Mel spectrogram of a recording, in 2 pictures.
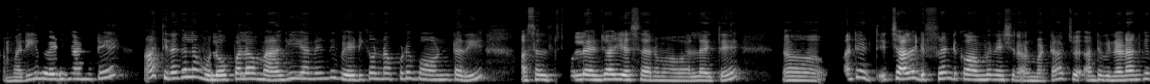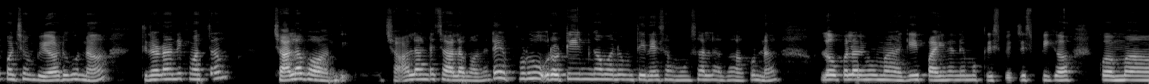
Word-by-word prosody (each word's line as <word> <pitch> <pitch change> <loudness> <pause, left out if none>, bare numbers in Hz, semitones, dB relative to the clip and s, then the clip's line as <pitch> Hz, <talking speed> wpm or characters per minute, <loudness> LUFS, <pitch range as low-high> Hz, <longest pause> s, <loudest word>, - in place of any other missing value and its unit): మరీ 170 +5 -2
వేడిగా 250 0 +2
అంటే 245 +5 -3 0.4
ఆ! - - +6
తినగలము. 310 -1 +1
లోపల 220 +4 +2 0.2
మ్యాగీ 210 +5 +2
అనేది 270 +3 -4
వేడిగా 215 +1 +2
ఉన్నప్పుడే 260 +2 -4
బాగుంటది. 220 -1 -1 0.5
అసలు 220 +3 +1 0.2
ఫుల్ 215 +2 0
ఎంజాయ్ 230 +2 +4
చేస్తారు 210 -3 +1
మా 180 - -3
వాళ్లయితే. 180 +2 0 0.6
ఆహ్, 185 -2 0 0.3
అంటే 250 +7 -2 0.4
చాలా 255 +2 +8
డిఫరెంట్ 265 +4 -1
కాంబినేషన్ 220 -2 +1
అన్నమాట. 175 +1 -3 0.2
చు 240 - -2
అంటే 200 +2 0
వినడానికి 210 +5 +2
కొంచెం 235 +1 -2
వియర్డ్‌గున్న 205 +2 +1 0.5
తినడానికి 240 +4 +1
మాత్రం 255 +5 -3 0.6
చాలా 205 +6 +7
బాగుంది. 190 -3 +1 0.5
చాలా 220 +4 0
అంటే 235 0 -2
చాలా 195 -1 +4
బాగుంది. 180 +1 -4
అంటే 285 +6 +1
ఎప్పుడూ 270 -1 -3 0.2
రొటీన్‌గా 240 +1 0
మనం 230 0 -1
తినే 210 -1 +1
సమోసాల్లా 210 +1 -3
గాకుండా, 185 0 -4 0.6
లోపలేమో 220 0 +3
మ్యాగీ 200 0 +1
పైన 195 0 +3
నేమో 205 0 -3
క్రిస్పీ 190 0 -7
క్రిస్పీగా 200 -1 -2
న్ - - -9 0.3
కొ 205 - +1 0.2
మా 200 -1 +2
215 Hz, 135 wpm, -23 LUFS, 200-240 Hz, 0.6 s, చాలా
